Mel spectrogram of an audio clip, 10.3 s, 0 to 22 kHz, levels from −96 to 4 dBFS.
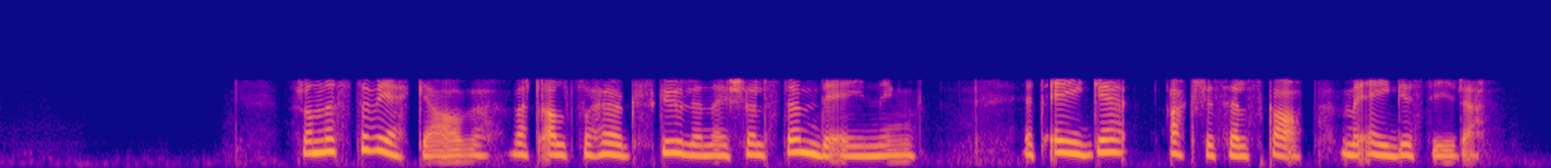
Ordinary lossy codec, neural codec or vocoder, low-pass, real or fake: none; codec, 16 kHz, 4 kbps, FunCodec, trained on Chinese and English, 50 frames a second; 3.6 kHz; fake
